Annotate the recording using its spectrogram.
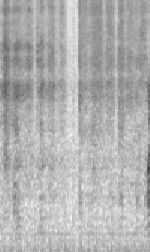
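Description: Marker scribbling on a sheet of paper: irregular scratchy strokes.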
